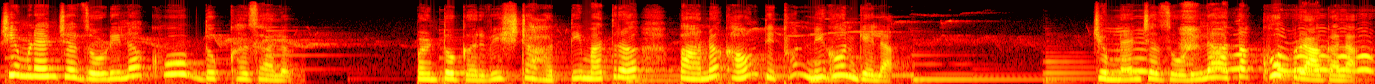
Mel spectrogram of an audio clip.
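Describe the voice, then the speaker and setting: A woman narrates a children's story in a high voice. Her pitch moves in an animated way, and soft music plays behind her. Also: normal speed.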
